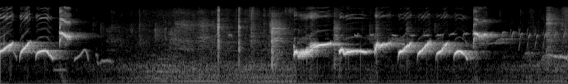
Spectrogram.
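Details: Wild white-rumped shama, a female prompting the male to practise his singing: bright whistled phrases with rising and falling slurs, a brief pause, then a fast run of repeated looping whistles.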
